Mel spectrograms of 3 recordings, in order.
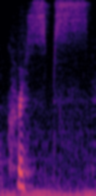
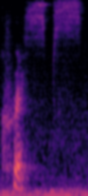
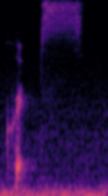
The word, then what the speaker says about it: crisps: Crisps is a notoriously difficult word for learners of English. It's the S sound at the end, crisps. You'll find a lot of people mispronouncing them as crips, when they should be crisps.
